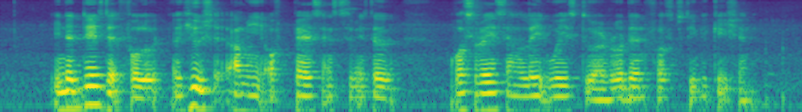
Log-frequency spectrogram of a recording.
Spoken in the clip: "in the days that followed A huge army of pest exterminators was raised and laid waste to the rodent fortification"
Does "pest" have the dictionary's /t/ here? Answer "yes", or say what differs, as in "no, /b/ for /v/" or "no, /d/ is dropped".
no, /t/ is dropped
